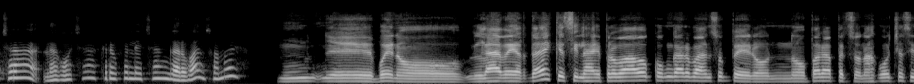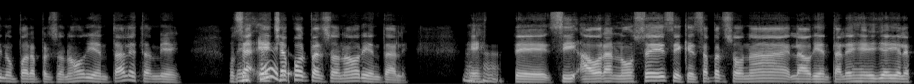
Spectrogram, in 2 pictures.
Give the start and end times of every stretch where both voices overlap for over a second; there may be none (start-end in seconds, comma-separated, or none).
none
